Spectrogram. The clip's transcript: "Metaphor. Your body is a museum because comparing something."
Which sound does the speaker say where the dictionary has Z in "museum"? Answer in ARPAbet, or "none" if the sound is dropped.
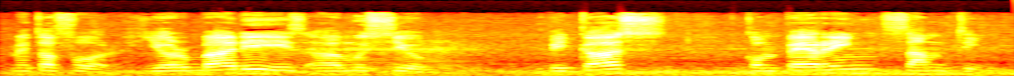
S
